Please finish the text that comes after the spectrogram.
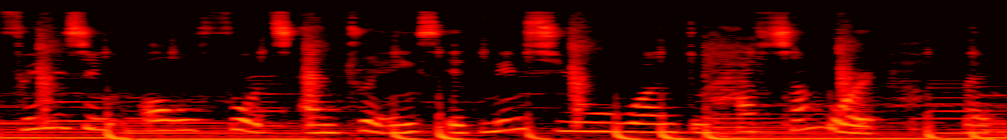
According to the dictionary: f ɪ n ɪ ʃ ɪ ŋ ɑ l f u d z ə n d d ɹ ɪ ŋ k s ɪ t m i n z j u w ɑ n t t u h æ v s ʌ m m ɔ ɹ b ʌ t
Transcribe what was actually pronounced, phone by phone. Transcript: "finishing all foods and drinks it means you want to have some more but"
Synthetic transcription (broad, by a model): f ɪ n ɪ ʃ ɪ ŋ ɑ l f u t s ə n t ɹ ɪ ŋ s ɪ t m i n s j u w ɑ n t t u h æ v s ʌ m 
